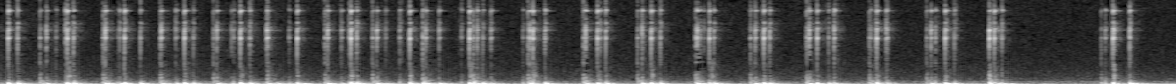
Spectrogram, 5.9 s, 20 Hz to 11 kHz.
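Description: Fingertips of both hands tap rapidly on the sides of an upside-down medium glass jar full of sugared gummy candies. About 28 short, uneven taps sound as dull low thumps with a bright clicky edge, dying away almost instantly with no ringing.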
